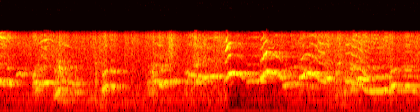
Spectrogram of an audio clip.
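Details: Several American Bulldog puppies, four and a half weeks old, whimpering together: overlapping high, wavering whines that slide up and down, nearly continuous, with a short lull before a louder rising squeal near the middle.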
